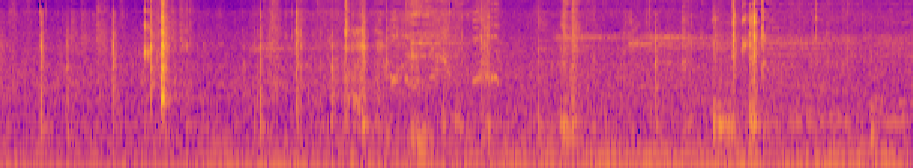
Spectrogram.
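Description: Wooden nest box door being handled and opened: scattered small clicks and knocks, with one sharp click about a second in, over a steady low rumble of handling noise.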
